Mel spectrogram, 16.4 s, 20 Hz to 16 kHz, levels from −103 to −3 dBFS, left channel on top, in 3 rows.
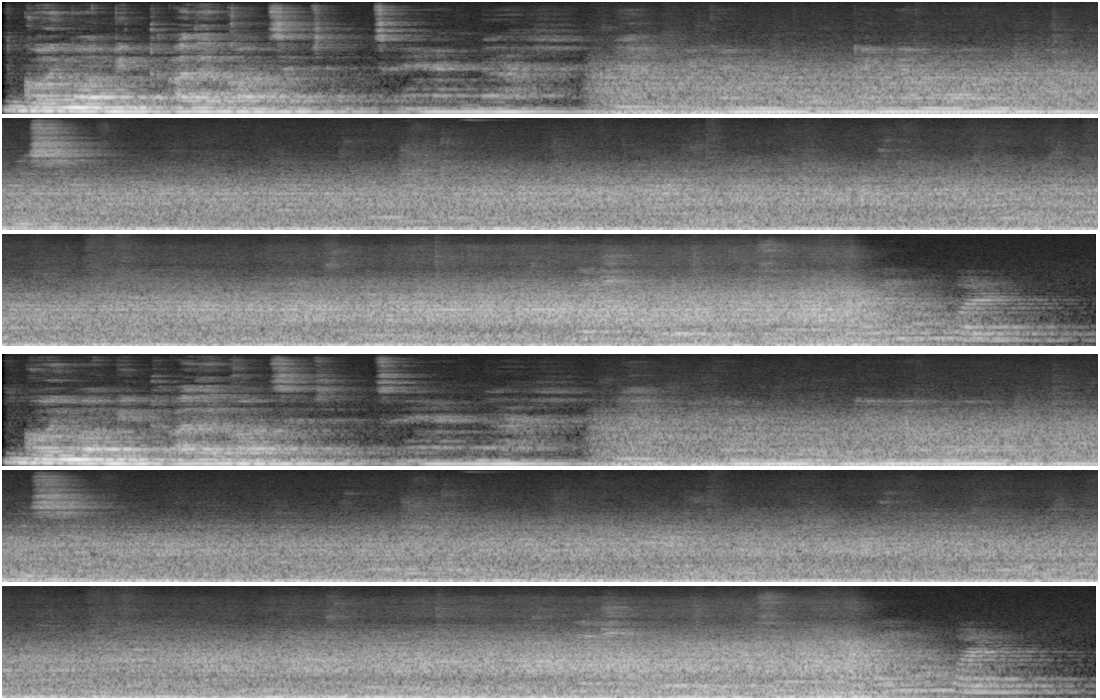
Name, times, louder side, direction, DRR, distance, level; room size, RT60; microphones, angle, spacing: voice 1, 0.0-5.1 5.5-5.8, equal, 80° left, -1 dB, 0.9 m, -22 dB
sound 1, 2.9-15.2, equal, 25° left, 0.8 m, -26 dB
voice 2, 13.8-14.3 14.7-15.9, equal, ahead, -4 dB, 0.3 m, -32 dB
3.2 x 2.8 x 4.6 m, 1.4 s
head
